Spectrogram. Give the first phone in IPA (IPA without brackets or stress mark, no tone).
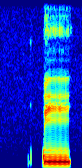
k͡p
